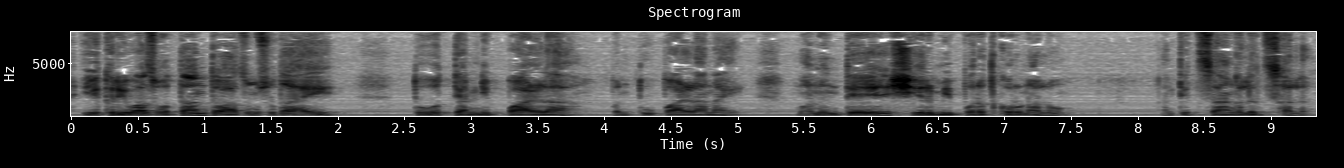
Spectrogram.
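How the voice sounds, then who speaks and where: A man playing a stern, proud village headman scolding his son forcefully. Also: medium pitch, close to an everyday voice, poor audio.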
